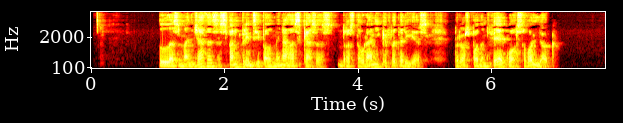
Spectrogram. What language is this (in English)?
Catalan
